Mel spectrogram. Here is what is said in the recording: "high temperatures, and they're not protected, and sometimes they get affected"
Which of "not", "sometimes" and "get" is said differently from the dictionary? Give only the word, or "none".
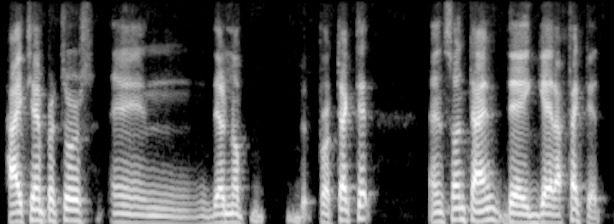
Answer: sometimes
